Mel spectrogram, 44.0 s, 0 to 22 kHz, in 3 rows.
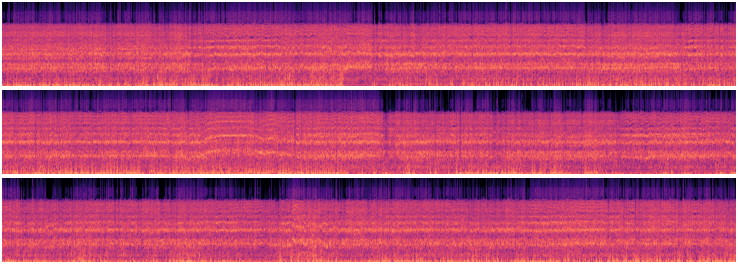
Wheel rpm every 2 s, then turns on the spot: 210, 210, 220, 230, 230, 230, 220, 230, 230, 270, 240, 220, 220, 210, 220, 230, 230, 240, 230, 230, 220, 230.
none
